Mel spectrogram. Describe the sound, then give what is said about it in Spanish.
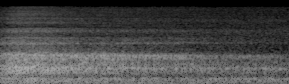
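A deep exhale during a guided breathing exercise makes a soft, breathy rush of air that starts strongest and slowly fades over about one and a half seconds. It is fairly faint, with no talk over it. “Vamos a respirar tres veces. Profundo. Uno, dos, tres. Sosténla. Exhala.”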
